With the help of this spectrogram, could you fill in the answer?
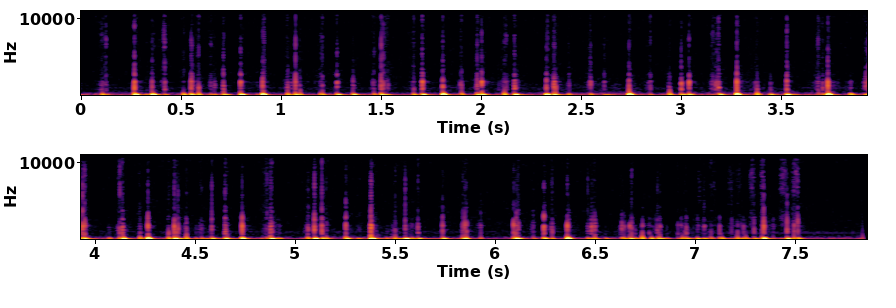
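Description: Fingertips tap rapidly on a small, solid white foam baseball stress ball. The taps are soft, dull, low thuds with almost no ring, coming in a quick, uneven patter for the whole clip.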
